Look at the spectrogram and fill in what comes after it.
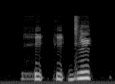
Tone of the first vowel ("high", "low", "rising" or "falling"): low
